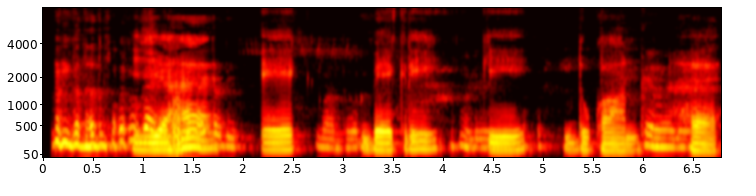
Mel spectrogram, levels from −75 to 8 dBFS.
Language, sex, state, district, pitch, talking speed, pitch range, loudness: Hindi, male, Rajasthan, Jaipur, 125 Hz, 55 wpm, 100-145 Hz, -18 LUFS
